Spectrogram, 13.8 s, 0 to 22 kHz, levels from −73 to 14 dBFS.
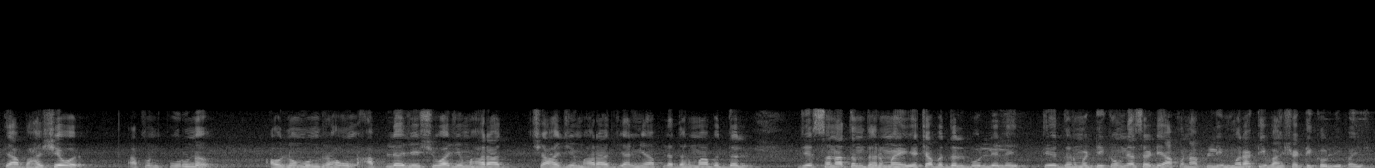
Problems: constant background noise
